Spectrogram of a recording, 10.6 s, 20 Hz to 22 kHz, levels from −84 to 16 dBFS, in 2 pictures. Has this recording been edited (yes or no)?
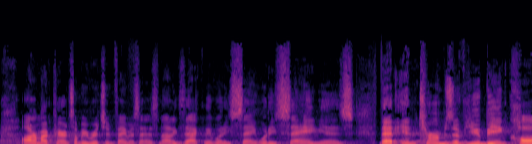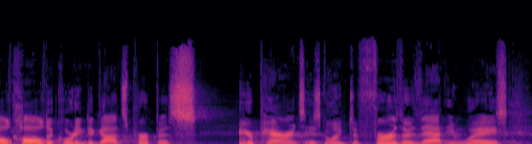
yes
